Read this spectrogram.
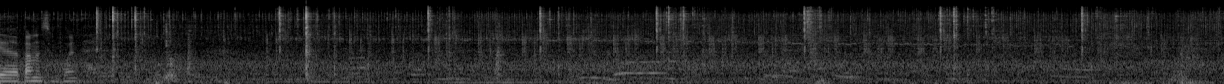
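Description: A bicycle chain clicks and ticks over a rear gear cluster.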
